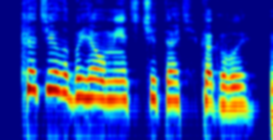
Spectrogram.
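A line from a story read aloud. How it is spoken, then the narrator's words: Sighed. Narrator (Russian): вздохнула Линдси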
